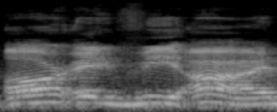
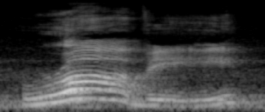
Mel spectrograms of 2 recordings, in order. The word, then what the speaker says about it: Ravi: Ravi, R-A-V-I, Mrs. Beam has been calling him Ravi, but when he introduced himself earlier, I'm pretty sure that he said his name was Ravi, with the accent on the second syllable.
